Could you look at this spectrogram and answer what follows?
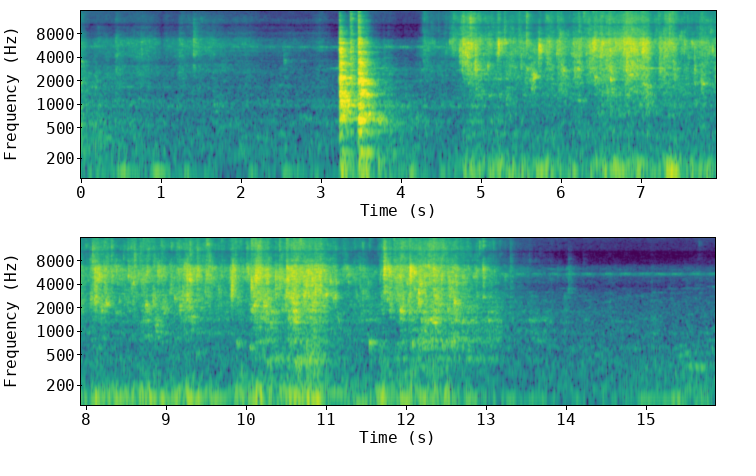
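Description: Dishes being washed under a running kitchen tap: water gushes in steady bursts with a sharp clatter early on, then flows on and off before tapering, with no talking.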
